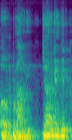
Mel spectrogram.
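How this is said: The voice sounds heavy and scary. "itu terlalu serem"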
